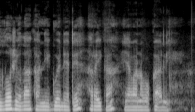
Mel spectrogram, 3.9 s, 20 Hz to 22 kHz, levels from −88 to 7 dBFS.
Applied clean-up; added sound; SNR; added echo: none; none; none; none.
